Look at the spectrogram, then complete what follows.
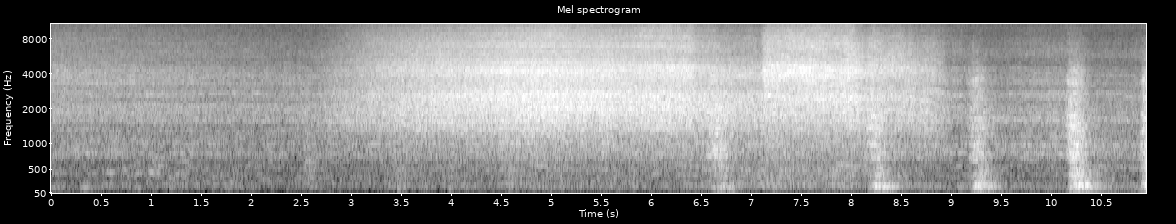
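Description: Steam locomotive starting away: a loud hiss of escaping steam, most likely from open cylinder drain cocks, swells up a few seconds in. Then the first slow exhaust chuffs come in, about one a second, growing stronger towards the end.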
